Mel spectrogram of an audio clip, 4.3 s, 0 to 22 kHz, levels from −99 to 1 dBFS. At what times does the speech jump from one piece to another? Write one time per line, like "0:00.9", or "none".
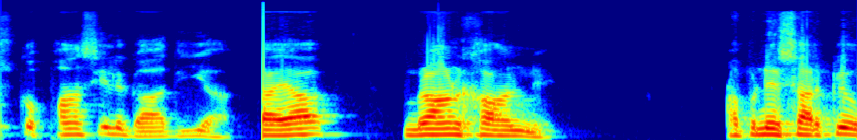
0:01.3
